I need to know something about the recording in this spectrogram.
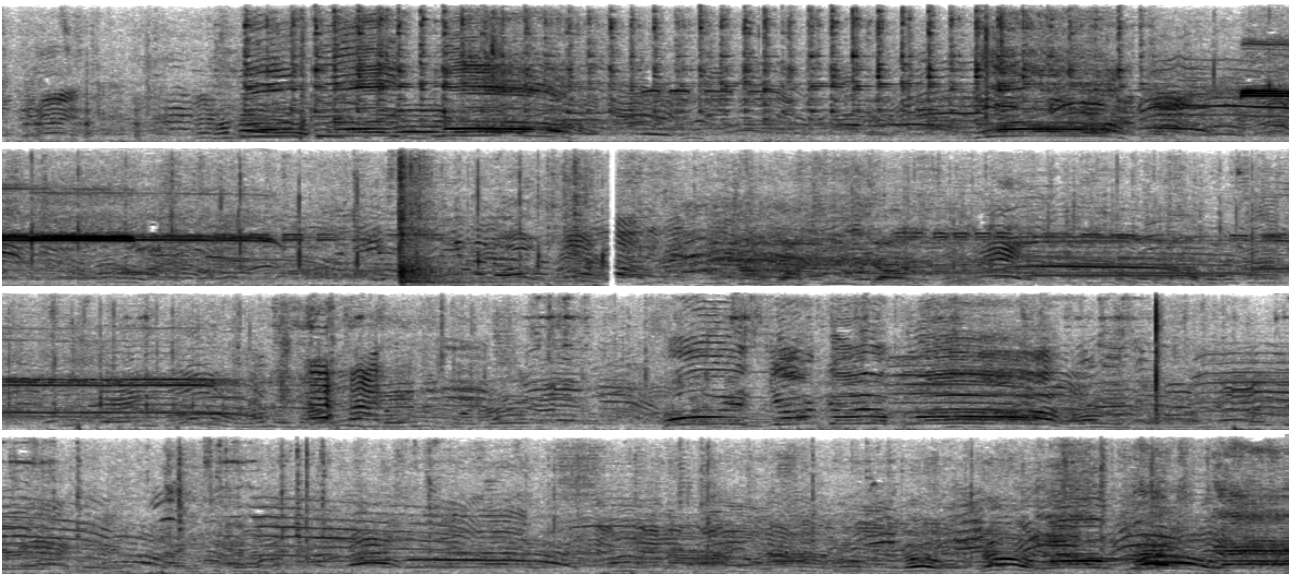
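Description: A crowd of spectators chatters and cheers outdoors nearby.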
